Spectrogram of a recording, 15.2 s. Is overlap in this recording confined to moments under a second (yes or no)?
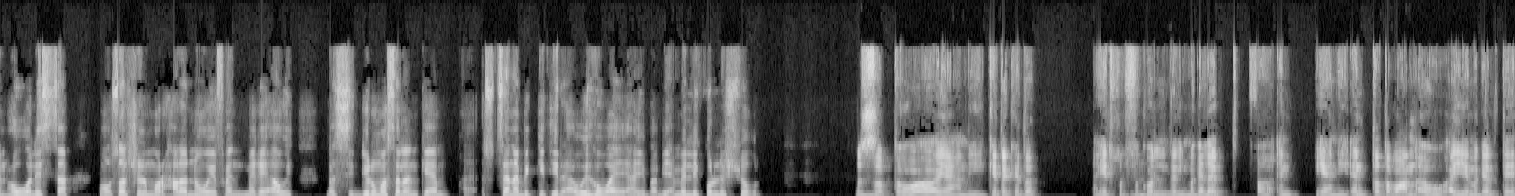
yes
